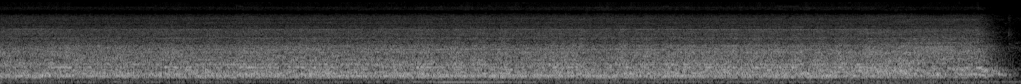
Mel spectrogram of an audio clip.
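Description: Steady, loud roar of a hair dryer blowing at close range while drying at a home spa party, unchanging for about ten seconds before cutting off abruptly at the very end.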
